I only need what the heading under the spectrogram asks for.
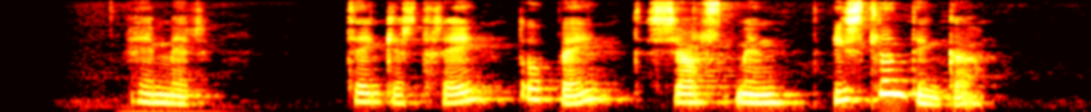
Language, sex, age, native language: Icelandic, female, 50-59, Icelandic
